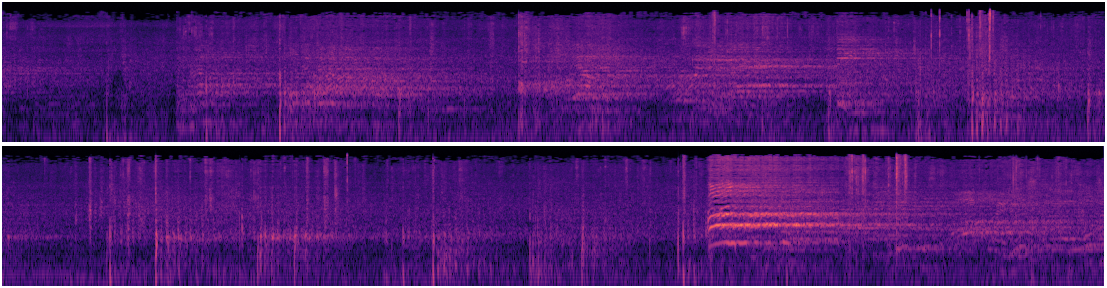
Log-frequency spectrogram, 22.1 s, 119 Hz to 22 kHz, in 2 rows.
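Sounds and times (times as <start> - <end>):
tennis ball hit and bouncing: 1.9 - 6.4, 9.1 - 18.1.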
